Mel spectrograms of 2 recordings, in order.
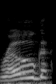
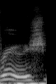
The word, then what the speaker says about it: Rouge: in my mid-year freakout, I mispronounced it and said Rogue. I knew it was called Rouge because it's a Snow White retelling, but for some reason Rogue is what came out of my mouth.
